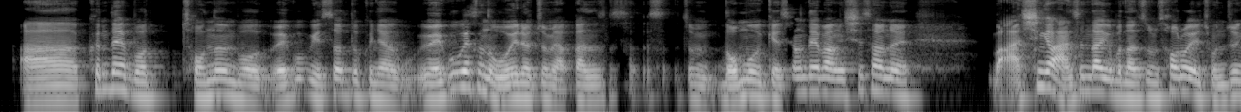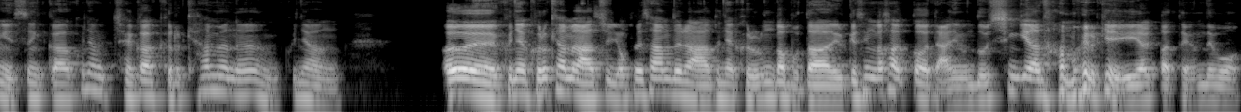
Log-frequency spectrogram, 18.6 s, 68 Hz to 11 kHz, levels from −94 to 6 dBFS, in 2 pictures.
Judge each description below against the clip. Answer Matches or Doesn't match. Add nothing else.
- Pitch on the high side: Doesn't match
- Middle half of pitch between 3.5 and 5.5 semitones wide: Matches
